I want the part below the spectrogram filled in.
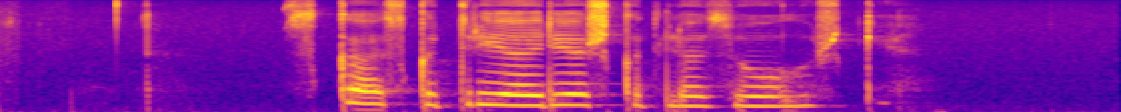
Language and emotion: Russian, sad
